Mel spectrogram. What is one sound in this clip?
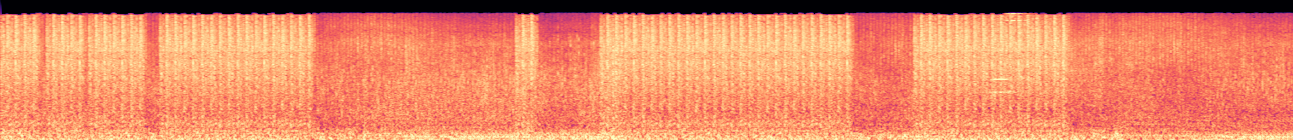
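A propeller plane's engine roars steadily.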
